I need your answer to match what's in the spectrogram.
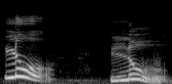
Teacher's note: lo means street a road or road now that is the fourth tone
